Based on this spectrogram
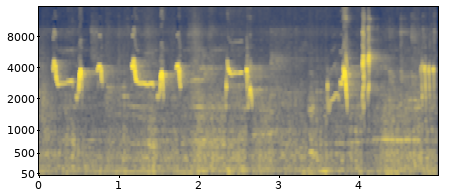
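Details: Long-tailed shrike lure song to prompt reluctant shrikes to sing, recorded in a busy residential area: clear whistles that drop steeply, repeated three times about once a second, then scratchy chatter and a short harsh burst.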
